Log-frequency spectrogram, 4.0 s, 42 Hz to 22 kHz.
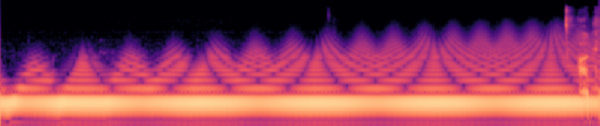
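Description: Shaper iOS synthesizer app playing its 'Evolving Oscillation' pad preset: one held low C3 note from a sawtooth oscillator. Its brightness pulses about four times a second as the filter sweeps.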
